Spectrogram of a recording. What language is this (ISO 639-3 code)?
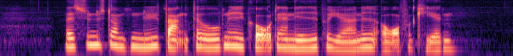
dan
